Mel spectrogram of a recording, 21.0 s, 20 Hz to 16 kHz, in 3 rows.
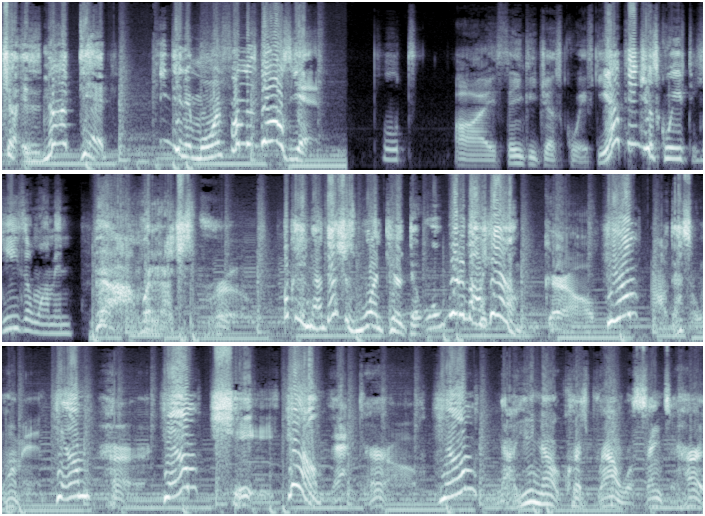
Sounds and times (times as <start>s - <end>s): Music: 0.0s - 3.5s, 7.8s - 21.0s
Speech: 3.8s - 21.0s.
